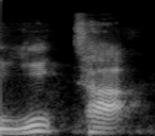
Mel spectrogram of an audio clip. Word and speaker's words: Yeftakh: You can never say Yeftahk.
